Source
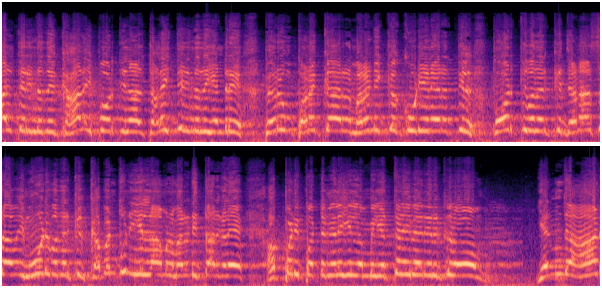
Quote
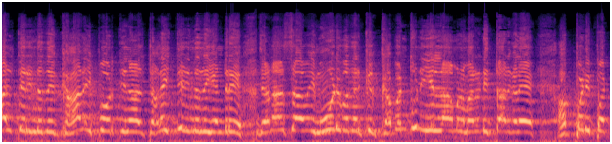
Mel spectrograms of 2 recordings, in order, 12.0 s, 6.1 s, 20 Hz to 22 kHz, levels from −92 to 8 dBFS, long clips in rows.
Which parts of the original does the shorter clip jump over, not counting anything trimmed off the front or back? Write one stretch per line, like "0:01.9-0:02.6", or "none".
0:02.5-0:05.6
